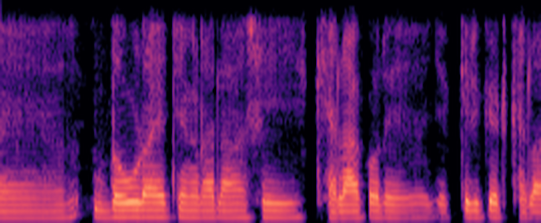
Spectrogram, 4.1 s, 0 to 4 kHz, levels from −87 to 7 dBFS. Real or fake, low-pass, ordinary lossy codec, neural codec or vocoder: real; 3.6 kHz; Opus, 64 kbps; none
